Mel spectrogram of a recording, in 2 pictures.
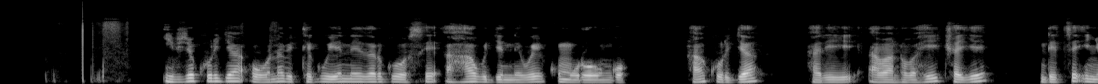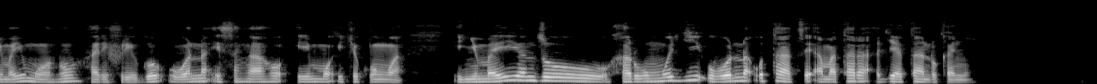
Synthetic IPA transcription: ibjo̞kuɾɟaʔuβo̞naβite̞ɡuje̞ne̞ːzaɾɡo̞ːse̞ʔaɦaβuɟe̞newe̞kumuɾo̞ːŋɡo̞ | hakuɾɟa | haɾiaβaːn̥huβaɦit͡ʃaje̞ | nde̞t͡se̞ʔiɲumajumuːn̥huhaɾifɾiɡo̞ʔuβo̞naʔisaŋ̥aɦo̞iɾimo̞ʔico̞kuŋwa | iɲumajijo̞nzuhaɾumuɟiʔuβo̞na̰ʔutaːt͡se̞ʔamataɾa̰ʔaɾɟajataːndukaɲe

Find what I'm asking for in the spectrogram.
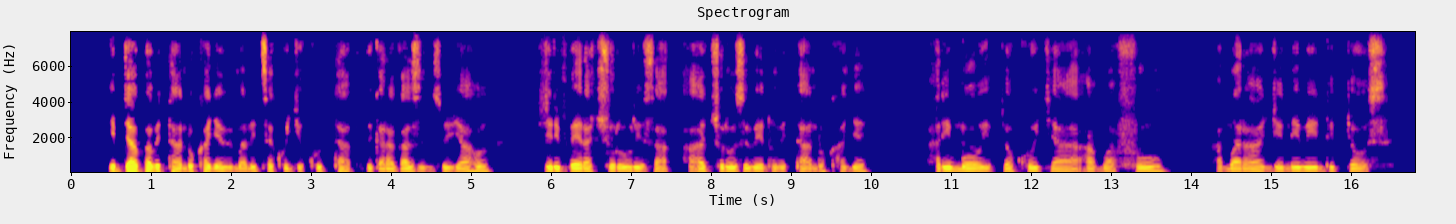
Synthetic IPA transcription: ibjaːpaβitaːndukʰaɲe̞βimanit͡se̞kʰuɟikʰutʰaβiɡaɾaɡazinzujaɦo̞ | ʒiɾibe̞ɾat͡ʃuɾuɾizaː | hat͡ʃuɾuziβiːn̥huβitaːndukʰaɲe̞ | haɾimo̞ibjo̞kʰuɾɟahamafu | hamaɾaːɲɟiniβiːndibjo̞ːse̥

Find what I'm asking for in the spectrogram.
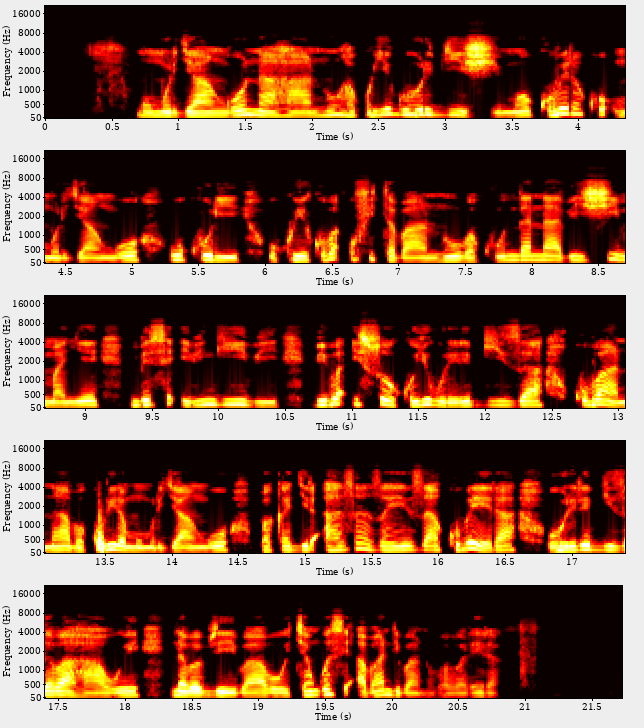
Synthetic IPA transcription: mumuɾɟaːŋɡo̞naɦaːn̥huɦakwiːje̞ɡuhoɾibɟiːʃiːmo̞kuβe̞ːɾakʰo̞ʔumuɾɟaːŋɡo̞wukuɾiukwiːje̞kuβaʔufitaβaːn̥huβakuːndanaβiʃiːmaɲe̞mbe̞se̞ʔiβiŋɡiβiβiβaʔiso̞ːko̞juβuɾe̞ɾe̞b̚ɡiːzakuβaːnaβakuɾiɾamumuɾɟaːŋɡo̞βakaɟiɾaʔːhazaːzahe̞ːzakuβe̞ːɾauβuɾe̞ɾe̞b̚ɡiːzaβaɦawe̞naβaβje̞ːjiβaːβo̞caːŋɡwase̞ʔaβaːndiβaːn̥huβa̰βaɾe̞ɾa

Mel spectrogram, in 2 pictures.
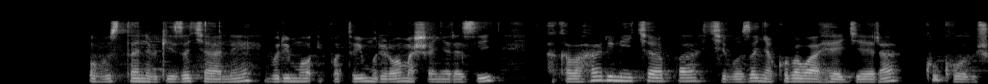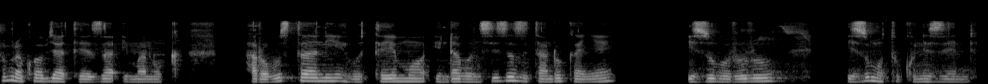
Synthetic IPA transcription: uβusi̥taːnibɡiːzacaːne̞βuɾimo̞ʔipo̞to̞jumuɾiɾo̞wamaʃaɲaɾazi | hakʰaβahaɾinicaːpaciβuzaɲakuβawaɦe̞ɟe̞ɾa | kukʰo̞βiʃo̞βo̞ɾakuβabɟaːtʰe̞ːzaʔimanukḁ | haɾuːβusi̥taːniβutejemo̞ʔindaβo̞nziːzazitaːndukaɲe̞ | izuβuɾuɾu | izumutukuniziːndi

